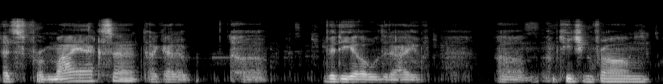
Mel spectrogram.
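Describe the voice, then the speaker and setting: In this low-quality recording with a slight hiss or hum, a male language teacher gives a casual weekly update on his channel. He speaks haltingly, clears his throat, and leans on lots of fillers, his mid-range voice fairly bright and fairly even in intonation.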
